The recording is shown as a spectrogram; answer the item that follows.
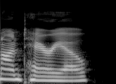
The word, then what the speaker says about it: Ontario: I live in Ontario. Is that how you say it? – Yeah.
